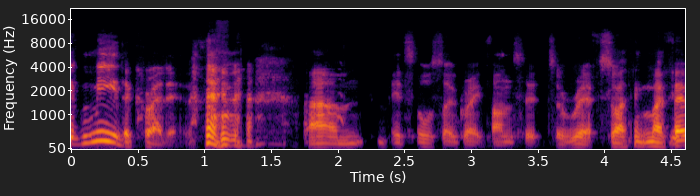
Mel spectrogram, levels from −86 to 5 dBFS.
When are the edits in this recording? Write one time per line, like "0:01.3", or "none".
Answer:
0:02.4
